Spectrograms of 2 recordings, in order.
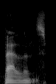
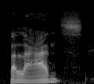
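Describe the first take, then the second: First: It is said with a standard English pronunciation. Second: It is said with a Thai-style pronunciation. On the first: The speaker calls it right. "instead of balance" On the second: The speaker calls it wrong. "There's a Thai way of saying it"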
